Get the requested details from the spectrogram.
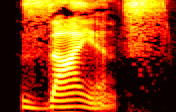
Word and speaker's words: Zients: So the guy who's going to replace him is somebody named Jeffrey Zients. It rhymes with science, but don't let that confuse you.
